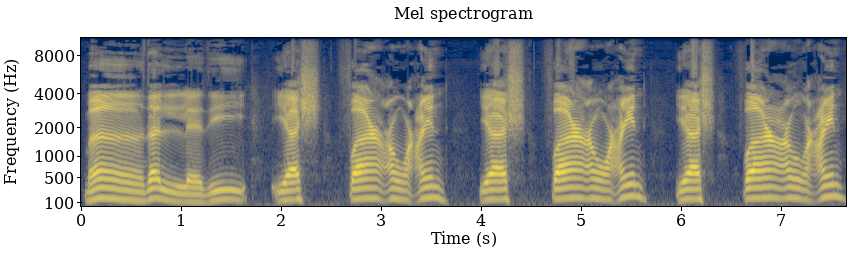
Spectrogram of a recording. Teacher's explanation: Kadang-kadang yasfa'u indahu dibacanya kayak bukan ain, jadi dibaca hamzah. Padahal ini ain dua-duanya ya.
